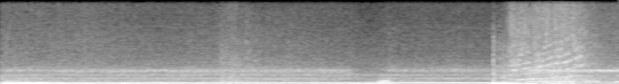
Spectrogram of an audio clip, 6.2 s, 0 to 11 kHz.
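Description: A motorcycle engine in a PS4 racing game holds a steady mid-pitched drone, dips briefly and climbs again, with a louder burst near the end.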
